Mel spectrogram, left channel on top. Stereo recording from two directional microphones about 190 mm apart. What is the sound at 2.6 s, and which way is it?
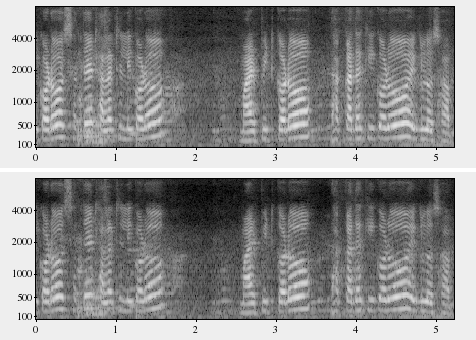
A woman's voice, 5° right (ahead or behind).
